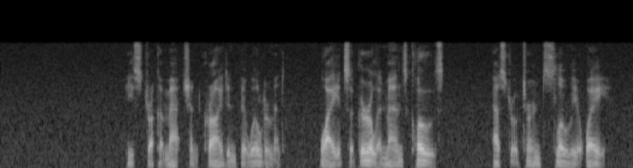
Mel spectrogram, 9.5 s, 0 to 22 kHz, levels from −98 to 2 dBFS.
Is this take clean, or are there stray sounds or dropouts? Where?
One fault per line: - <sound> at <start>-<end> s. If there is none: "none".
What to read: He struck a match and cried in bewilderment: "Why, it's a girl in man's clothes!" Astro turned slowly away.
none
